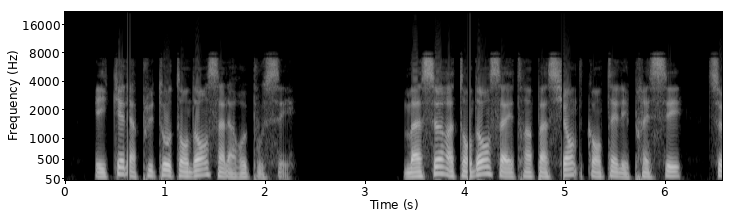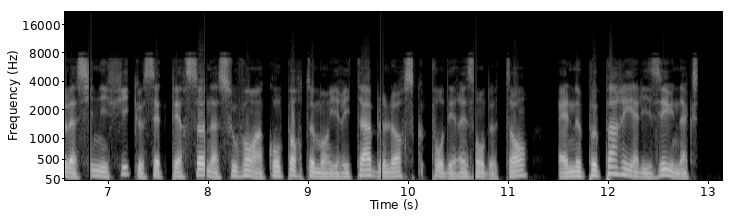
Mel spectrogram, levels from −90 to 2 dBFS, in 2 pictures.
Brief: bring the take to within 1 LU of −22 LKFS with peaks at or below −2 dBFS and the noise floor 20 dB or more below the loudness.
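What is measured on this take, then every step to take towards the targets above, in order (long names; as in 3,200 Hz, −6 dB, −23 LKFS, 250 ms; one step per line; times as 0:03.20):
share of clipped samples 0.3%; peaks flattened at −14.5 dBFS; number of dropouts 7; longest dropout 25 ms; integrated loudness −28.0 LKFS; sample peak −14.5 dBFS; target loudness −22.0 LKFS
→ clipped peaks rebuilt −14.5 dBFS
repair the gap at 0:00.62/0:04.02/0:04.96/0:06.80/0:07.96/0:09.72/0:10.65, 25 ms
level +6 dB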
